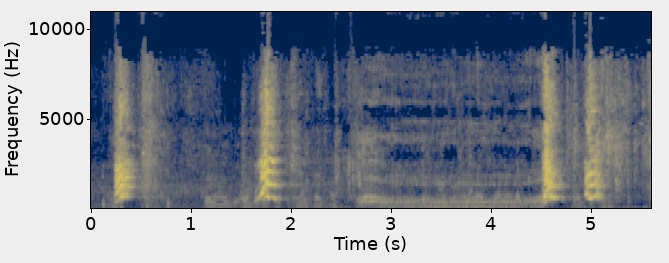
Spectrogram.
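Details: Jindo-type rescued stray with a reputation for biting, at an Ulsan animal shelter: sharp barks at the start and end, with a man talking and a low droning hum in between.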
